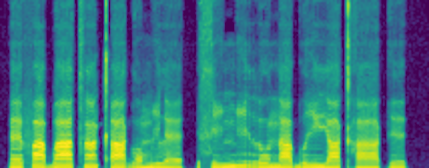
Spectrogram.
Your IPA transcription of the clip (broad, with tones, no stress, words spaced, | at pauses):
ɛ˨fa˦˨baː˦t͡sã˦ kʼa˦ ɡɔ˦˨mi˦lɛ˨ | si˨ŋi˦ ro˦na˦ɡʷiː˦ ja˦kʰaː˨ kɪ˦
